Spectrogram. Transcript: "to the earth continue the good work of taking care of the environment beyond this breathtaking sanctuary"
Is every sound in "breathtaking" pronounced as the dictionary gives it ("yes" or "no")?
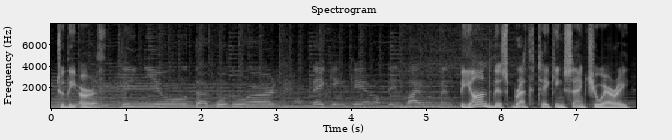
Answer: yes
